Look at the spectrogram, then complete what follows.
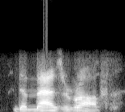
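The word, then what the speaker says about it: Mazzaroth: But in ancient times, they were referred to as the, because I'm going to pronounce this name wrong, but it's the Maseroth, and that's M-A-Z-Z-A-R-O-T-H. That's M-A-Z-Z-A-R-O-T-H.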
